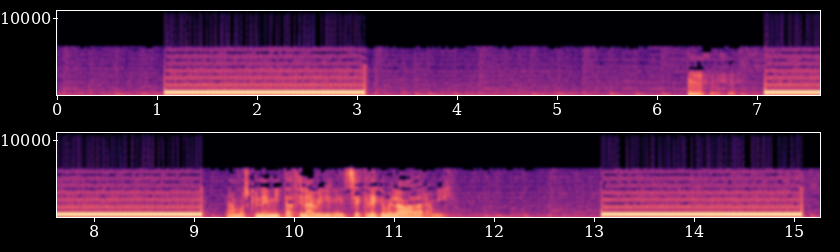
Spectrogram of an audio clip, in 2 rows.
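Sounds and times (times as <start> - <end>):
loud steady telephone tone of an outgoing call: 1.1 - 3.1, 7.1 - 9.1, 13.0 - 15.1
speech: 9.6 - 11.7.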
